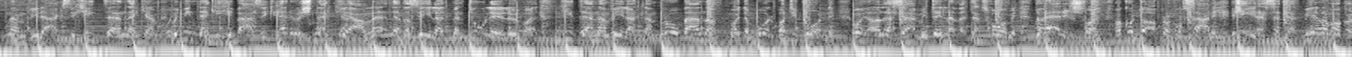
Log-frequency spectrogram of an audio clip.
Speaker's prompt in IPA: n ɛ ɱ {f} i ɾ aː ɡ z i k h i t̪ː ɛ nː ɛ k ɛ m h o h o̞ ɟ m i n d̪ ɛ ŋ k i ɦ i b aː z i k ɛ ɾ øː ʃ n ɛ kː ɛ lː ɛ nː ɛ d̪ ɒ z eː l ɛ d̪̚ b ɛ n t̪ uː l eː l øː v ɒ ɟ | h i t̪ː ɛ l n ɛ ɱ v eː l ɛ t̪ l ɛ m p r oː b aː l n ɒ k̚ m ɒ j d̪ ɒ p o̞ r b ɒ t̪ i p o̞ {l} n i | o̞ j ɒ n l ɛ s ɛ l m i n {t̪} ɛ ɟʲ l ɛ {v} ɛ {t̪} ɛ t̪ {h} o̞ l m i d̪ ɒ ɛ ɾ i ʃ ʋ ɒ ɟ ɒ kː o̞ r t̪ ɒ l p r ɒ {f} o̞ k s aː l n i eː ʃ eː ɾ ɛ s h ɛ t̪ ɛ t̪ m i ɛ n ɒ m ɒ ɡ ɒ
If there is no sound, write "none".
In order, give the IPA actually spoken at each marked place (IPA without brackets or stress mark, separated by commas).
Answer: v, r, t̪, v, t̪, h, f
